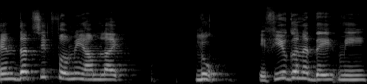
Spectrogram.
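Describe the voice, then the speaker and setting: Intonation runs lively at a moderate pace. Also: woman. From Philippines, Bicol. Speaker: podcast guest. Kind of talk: casual chat. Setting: studio, on camera. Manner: loud; animated.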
